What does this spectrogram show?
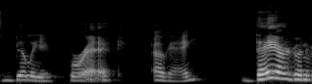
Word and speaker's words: Billy Bryk: I said the name wrong. It's Billy Brick.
